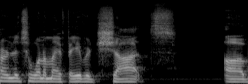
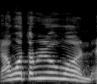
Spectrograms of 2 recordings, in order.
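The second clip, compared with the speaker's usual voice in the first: high, louder mock yell; heckler's shout; 9 semitones higher, 6 dB louder than usual. Imitating a theater heckler to co-hosts, high mock yell. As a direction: call out like a rude fan in the crowd. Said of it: "But then somebody was like".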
